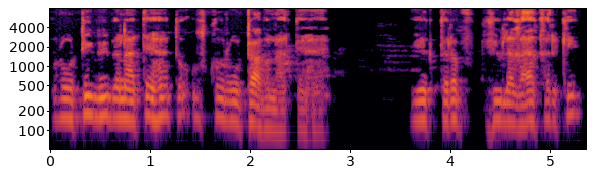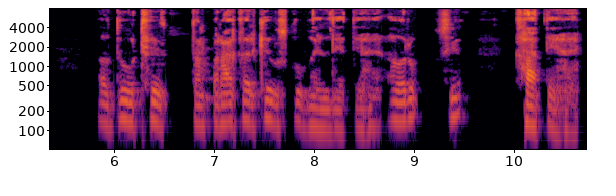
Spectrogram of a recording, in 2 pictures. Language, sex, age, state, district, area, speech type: Hindi, male, 60+, Uttar Pradesh, Prayagraj, rural, spontaneous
